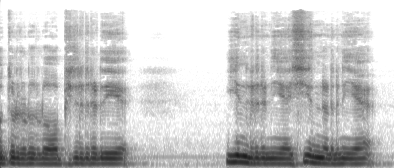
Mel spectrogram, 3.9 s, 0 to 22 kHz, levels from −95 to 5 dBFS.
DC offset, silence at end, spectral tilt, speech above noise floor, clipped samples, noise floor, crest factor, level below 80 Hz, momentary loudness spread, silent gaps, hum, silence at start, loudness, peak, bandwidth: under 0.1%; 0.2 s; -7.5 dB/octave; 43 dB; under 0.1%; -60 dBFS; 14 dB; -60 dBFS; 8 LU; none; none; 0 s; -18 LUFS; -4 dBFS; 16.5 kHz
